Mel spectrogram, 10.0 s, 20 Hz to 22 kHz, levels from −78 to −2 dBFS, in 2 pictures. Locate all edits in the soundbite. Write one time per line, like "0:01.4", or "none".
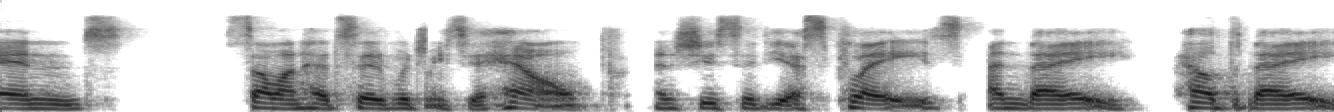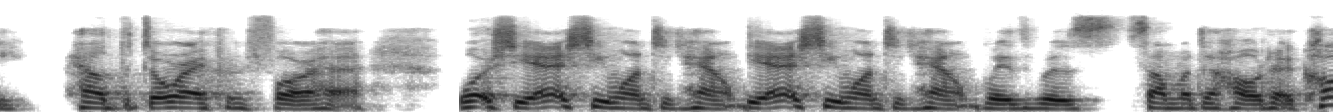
0:01.6
0:04.7
0:07.8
